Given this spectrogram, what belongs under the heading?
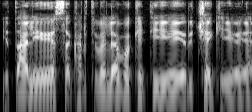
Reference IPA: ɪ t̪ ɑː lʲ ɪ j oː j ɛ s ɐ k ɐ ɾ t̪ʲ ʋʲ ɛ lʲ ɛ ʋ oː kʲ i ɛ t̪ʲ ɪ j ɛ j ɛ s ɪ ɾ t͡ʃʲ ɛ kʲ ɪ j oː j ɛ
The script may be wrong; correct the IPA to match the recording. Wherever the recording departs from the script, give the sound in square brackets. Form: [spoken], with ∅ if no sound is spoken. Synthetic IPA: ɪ t̪ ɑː lʲ ɪ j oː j ɛ s ɐ k ɐ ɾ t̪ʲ ʋʲ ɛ lʲ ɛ ʋ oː kʲ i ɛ t̪ʲ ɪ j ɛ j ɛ [∅] ɪ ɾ t͡ʃʲ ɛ kʲ ɪ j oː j ɛ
